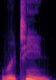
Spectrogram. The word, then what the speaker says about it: routine: of your daily routine the syllable teen is stressed in the word routine you'll start seeing your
